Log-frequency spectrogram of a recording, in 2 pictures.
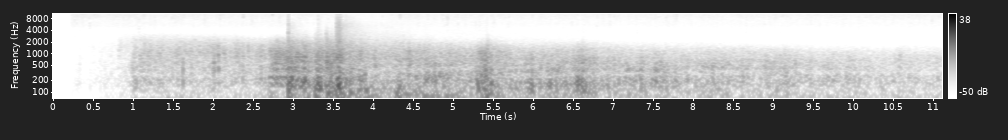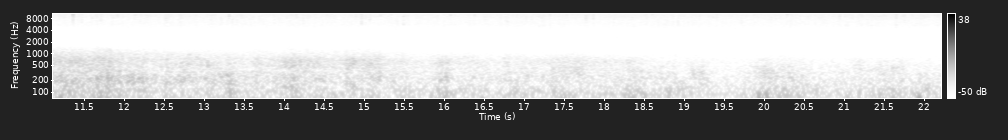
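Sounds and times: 
low thunder punch: 2.0s - 7.7s.

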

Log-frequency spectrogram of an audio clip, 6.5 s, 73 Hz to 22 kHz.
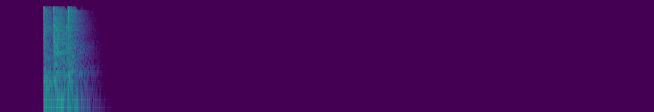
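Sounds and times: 
ping pong paddle tosses: 0.4s - 1.0s.

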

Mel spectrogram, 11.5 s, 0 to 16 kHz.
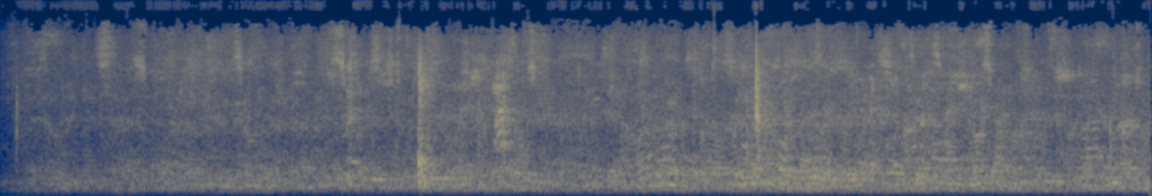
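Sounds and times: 
courtroom murmuring and whispering: 0.0s - 11.5s.

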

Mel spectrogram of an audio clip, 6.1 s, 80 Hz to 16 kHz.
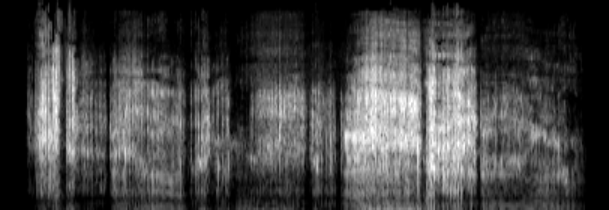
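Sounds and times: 
Rottweiler growling: 0.3s - 5.9s.

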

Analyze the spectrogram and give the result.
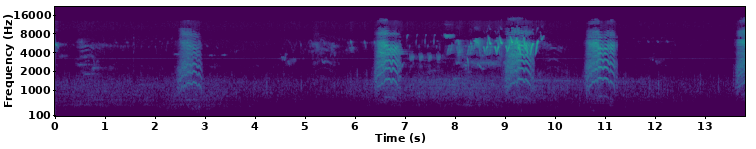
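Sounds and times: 
catbird giving loud harsh nasal mewing calls: 2.4s - 3.0s, 6.4s - 7.0s, 8.9s - 9.7s, 10.6s - 11.2s.

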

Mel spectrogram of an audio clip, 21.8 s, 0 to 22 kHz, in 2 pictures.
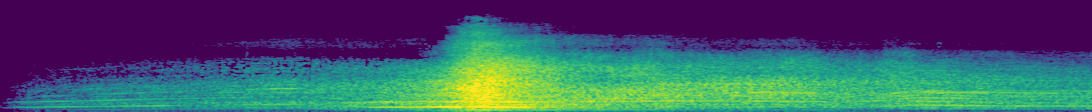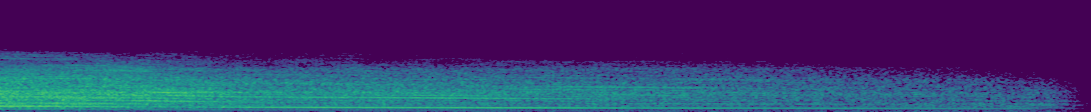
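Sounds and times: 
car passing fast: 0.2s - 13.2s.

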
